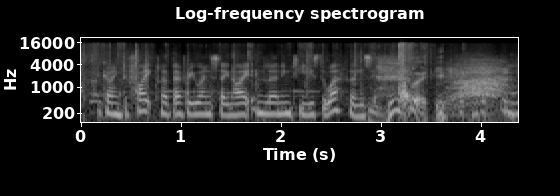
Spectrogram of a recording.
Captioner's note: laughs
